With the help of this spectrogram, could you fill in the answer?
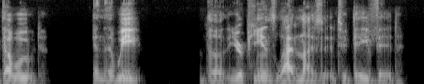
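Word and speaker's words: דוד: And the Hebrew for David is hard to pronounce because you have this D and then it's like Dawood.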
